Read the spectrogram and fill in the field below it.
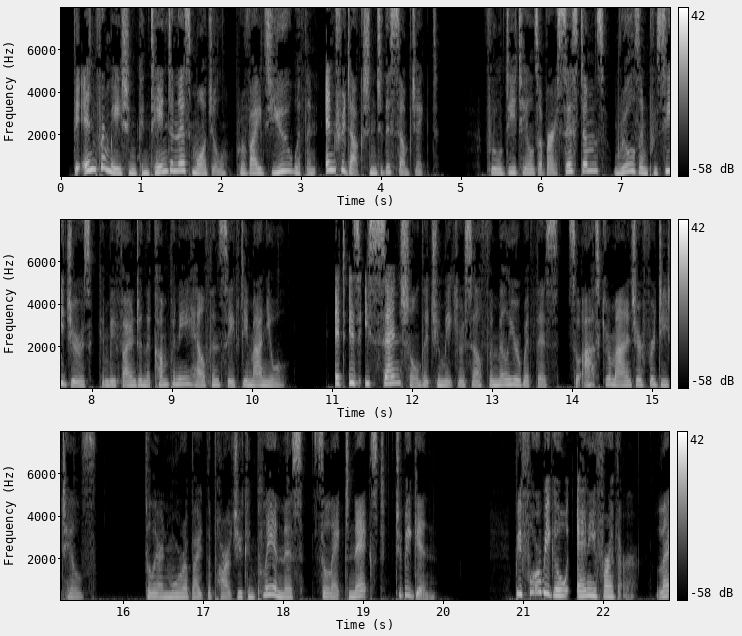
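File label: English Scottish female, scottish voice over talent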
